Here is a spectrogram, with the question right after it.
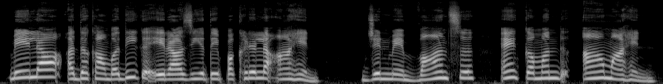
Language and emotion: Sindhi, neutral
